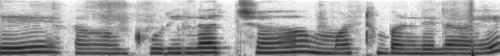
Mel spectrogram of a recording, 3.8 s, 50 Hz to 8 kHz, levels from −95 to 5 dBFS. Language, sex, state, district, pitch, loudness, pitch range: Marathi, female, Goa, North and South Goa, 235 Hz, -17 LUFS, 225-250 Hz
